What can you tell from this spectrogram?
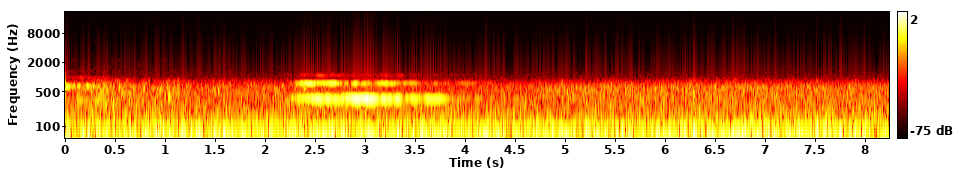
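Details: A single sustained whale moan, level in pitch with a fainter overtone above it, lasting about two seconds against a steady, low, muffled water background.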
